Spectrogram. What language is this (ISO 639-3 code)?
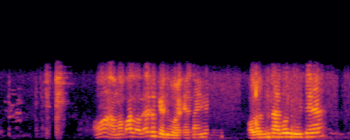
asm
